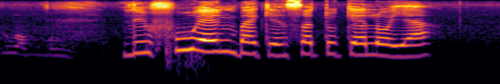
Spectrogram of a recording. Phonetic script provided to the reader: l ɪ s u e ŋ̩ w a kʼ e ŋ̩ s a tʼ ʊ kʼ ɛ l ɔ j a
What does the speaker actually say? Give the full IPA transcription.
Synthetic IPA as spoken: l ɪ f u e ŋ̩ b a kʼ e ŋ̩ s a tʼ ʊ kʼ ɛ l ɔ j a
